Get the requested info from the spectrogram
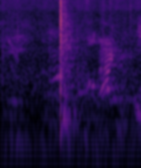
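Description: A pitched baseball striking at home plate: one sharp crack about a second in, with a short ring after it.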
